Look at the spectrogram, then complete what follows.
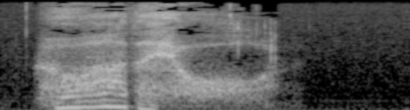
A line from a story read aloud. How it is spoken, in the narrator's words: Anna, a little frightened, leaned over to Klaus and whispered in his ear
